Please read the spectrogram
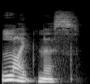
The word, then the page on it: lightness: British English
